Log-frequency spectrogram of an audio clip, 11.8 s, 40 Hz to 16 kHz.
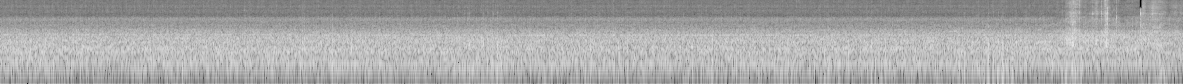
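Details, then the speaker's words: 2006 Nissan Armada 5.6 V8 (body 185,000 miles) freshly swapped and running after crank sensor replacement: an even, steady rumble with no knocks or misses across twelve seconds. Normal idle. "Motor sounds real good though. It's got 185,000 miles on the body."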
